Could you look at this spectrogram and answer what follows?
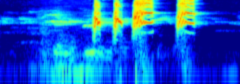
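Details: Grey-cheeked bulbul sound used to prompt birds into singing: four loud, short chirps in quick succession, the third drawn out slightly, after a faint whistle, with a low murmur in the background.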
